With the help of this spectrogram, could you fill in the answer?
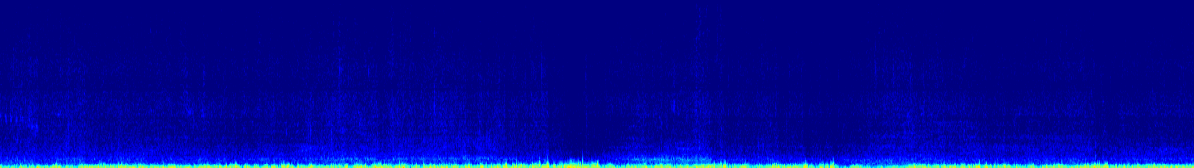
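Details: Only low, rumbling wind noise buffeting the microphone is heard, with no animal calls.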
